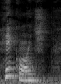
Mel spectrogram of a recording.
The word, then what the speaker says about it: recorde: e assim é a forma correta de se pronunciar a segunda palavra é recorde essa palavra muitas pessoas erram porque elas acham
